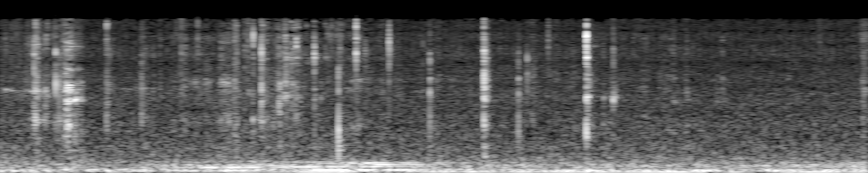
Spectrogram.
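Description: A metal blade scrapes the surface of a solid light green bar of soap, making soft, crisp scratching and crackling with scattered bright ticks. A steady low rumble sits underneath throughout.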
